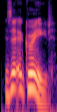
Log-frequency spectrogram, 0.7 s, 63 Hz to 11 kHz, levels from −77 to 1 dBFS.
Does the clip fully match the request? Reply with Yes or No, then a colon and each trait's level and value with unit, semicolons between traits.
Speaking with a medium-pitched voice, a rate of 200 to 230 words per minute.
No: medium, 145 Hz; fast, 250 wpm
